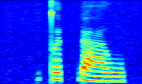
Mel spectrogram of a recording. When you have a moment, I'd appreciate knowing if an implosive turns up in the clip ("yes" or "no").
yes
